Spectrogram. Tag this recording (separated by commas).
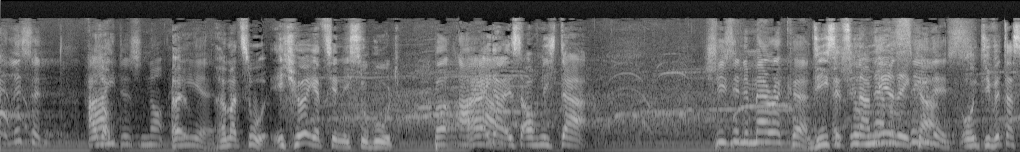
Speech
